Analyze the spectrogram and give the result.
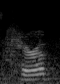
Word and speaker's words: Kara: Okay, so my name is Kara Bachman. It's K-A-R-A. B-A-C-H-M-A-N.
